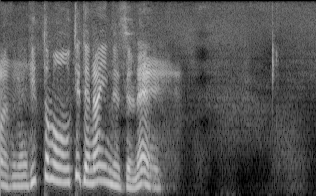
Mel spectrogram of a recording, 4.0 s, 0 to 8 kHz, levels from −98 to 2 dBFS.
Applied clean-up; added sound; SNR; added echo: neural mask model Resemble Enhance denoiser.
